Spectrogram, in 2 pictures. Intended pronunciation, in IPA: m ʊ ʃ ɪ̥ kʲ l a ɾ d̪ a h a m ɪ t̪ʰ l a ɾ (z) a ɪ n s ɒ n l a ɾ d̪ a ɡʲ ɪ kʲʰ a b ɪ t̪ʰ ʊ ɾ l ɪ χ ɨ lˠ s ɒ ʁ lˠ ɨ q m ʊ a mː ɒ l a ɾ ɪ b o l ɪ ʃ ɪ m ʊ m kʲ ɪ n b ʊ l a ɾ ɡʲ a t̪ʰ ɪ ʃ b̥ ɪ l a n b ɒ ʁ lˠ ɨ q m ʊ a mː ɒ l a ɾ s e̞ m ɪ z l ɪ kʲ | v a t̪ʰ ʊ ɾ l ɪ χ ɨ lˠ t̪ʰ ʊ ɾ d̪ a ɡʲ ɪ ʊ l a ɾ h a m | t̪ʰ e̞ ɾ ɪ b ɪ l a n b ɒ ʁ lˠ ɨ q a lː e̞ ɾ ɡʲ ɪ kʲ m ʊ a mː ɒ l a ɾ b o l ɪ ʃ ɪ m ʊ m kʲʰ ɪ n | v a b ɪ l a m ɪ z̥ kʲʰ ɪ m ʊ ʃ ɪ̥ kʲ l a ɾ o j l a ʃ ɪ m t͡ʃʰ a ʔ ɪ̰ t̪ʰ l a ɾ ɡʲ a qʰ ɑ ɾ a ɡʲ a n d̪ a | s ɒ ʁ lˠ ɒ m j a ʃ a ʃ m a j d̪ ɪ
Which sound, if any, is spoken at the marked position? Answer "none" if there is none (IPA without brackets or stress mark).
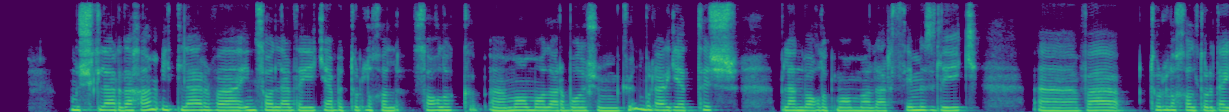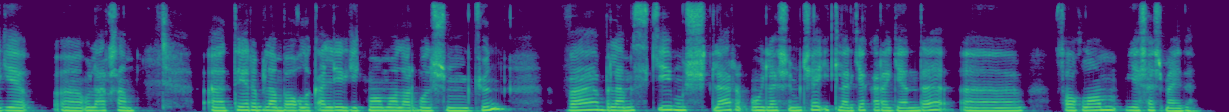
v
